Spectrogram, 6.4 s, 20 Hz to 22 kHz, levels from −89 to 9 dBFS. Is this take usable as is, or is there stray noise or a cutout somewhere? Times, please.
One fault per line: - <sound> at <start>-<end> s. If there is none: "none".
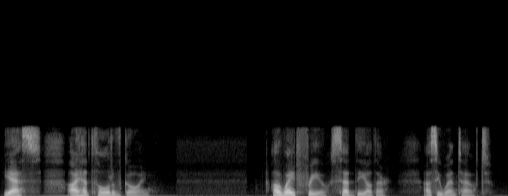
none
